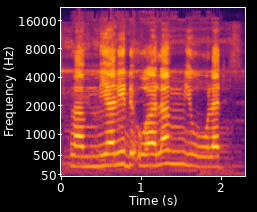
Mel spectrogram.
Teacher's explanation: mim sukun bertemu dengan ya, yang dimana ia punya hukum idhar syafawi. Jadi cukup dibaca jelas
